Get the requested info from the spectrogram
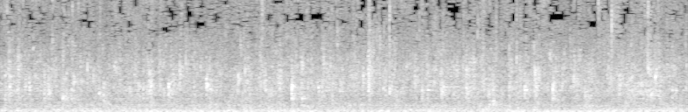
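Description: Steady crackling sizzle and bubbling of food cooking in pans on a gas stove, as bowtie pasta in cream sauce is stirred with a spoon in an enameled cast-iron pan. A low steady hum runs underneath.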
